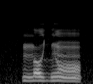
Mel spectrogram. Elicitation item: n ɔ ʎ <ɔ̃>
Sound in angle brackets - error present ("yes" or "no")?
no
